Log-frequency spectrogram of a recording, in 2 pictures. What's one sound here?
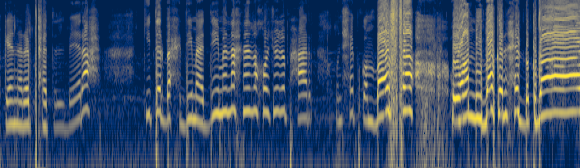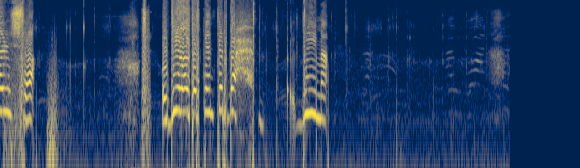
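A young girl speaks and sings with animation close by.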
